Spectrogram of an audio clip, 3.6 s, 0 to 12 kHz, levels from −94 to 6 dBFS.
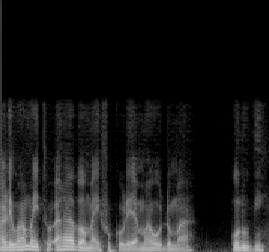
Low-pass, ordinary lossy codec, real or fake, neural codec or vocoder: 7.2 kHz; none; fake; codec, 16 kHz, about 1 kbps, DyCAST, with the encoder's durations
